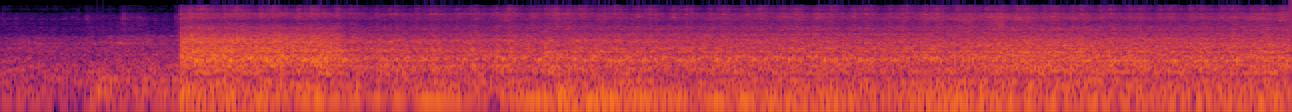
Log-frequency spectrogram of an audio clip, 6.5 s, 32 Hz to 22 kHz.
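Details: REO 5-tonne military truck diesel, first start after engine overhaul: it catches after a second of cranking and settles into a steady, even idle with no knocks or misses. Normal start and idle.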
